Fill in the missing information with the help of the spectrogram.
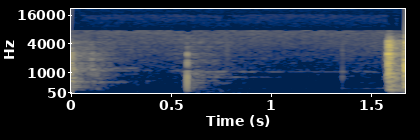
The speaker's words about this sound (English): The scene is Dr. Christian's reception room, where Judy Price is going about her morning tests. The door opens, and a young man enters.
